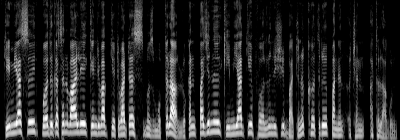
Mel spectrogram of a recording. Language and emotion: Kashmiri, neutral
